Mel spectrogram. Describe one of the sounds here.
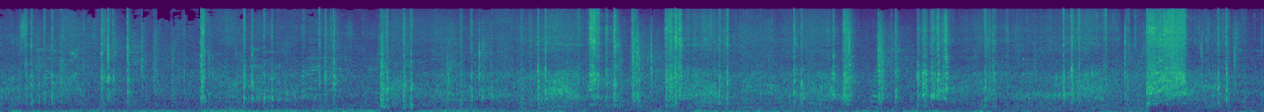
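A skateboard clacks and knocks against concrete and metal.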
